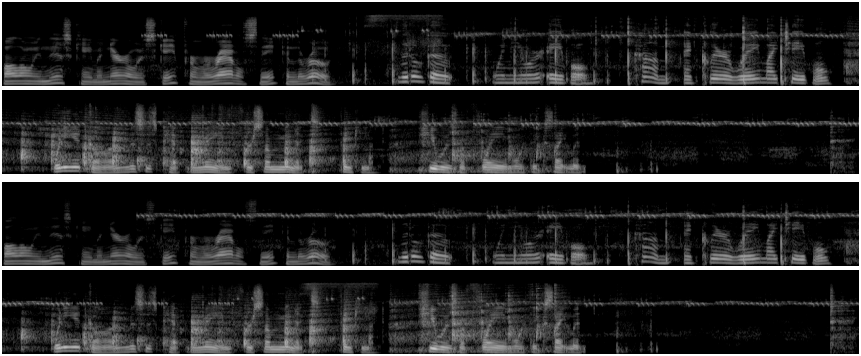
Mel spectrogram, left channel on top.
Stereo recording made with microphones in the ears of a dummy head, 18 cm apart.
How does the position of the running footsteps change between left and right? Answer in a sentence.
In this clip you hear the running footsteps move to the right.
